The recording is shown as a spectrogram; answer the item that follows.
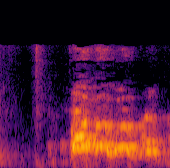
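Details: Tera, a dog that has just walked into the room during a conversation, gives a single short bark that trails into a brief wavering whine after a moment of near silence.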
